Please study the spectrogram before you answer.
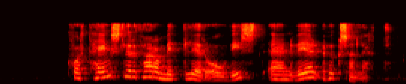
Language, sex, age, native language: Icelandic, female, 60-69, Icelandic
